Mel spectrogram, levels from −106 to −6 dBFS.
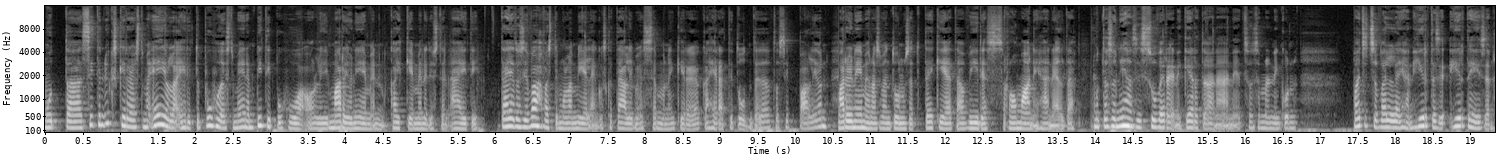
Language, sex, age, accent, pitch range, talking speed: Finnish, female, 20-39, native, 150-190 Hz, 210 wpm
